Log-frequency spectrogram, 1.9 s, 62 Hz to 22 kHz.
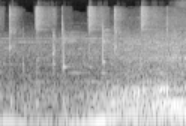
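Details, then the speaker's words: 2004 Bentley Continental GT with a 6-speed gearbox, full throttle with paddles: engine revs up slowly, flat and uneven, lacking pull. Runs poorly though the drivetrain is fine; cause unconfirmed, diagnostic scan planned. "the drivetrain is alright but that engine is just not not very good"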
